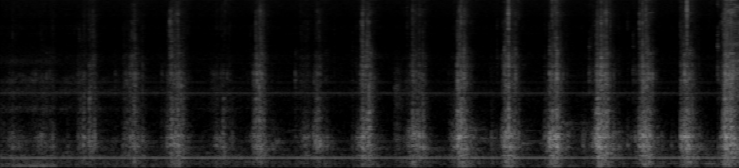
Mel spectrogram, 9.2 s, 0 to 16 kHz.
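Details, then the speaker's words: Honda Bros 150 2013 motorcycle, noise mistaken for cam chain: primary shaft bearing broken with play, spun by hand giving rough gritty bursts almost twice a second. "então quando eu sei que tem um ruído é no motor 90% eu sei que é rolamento é quebrado com folga defeituoso"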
